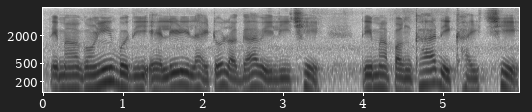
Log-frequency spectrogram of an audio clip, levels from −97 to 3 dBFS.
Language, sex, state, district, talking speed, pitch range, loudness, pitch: Gujarati, female, Gujarat, Valsad, 110 wpm, 120-150 Hz, -18 LUFS, 135 Hz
